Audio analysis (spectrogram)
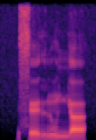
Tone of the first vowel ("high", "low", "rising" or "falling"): low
